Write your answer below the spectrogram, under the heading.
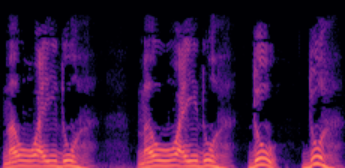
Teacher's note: موعده لابد من ضم الدال ضما كاملا، موعده موعده دو دوه، ولا تقول موعده.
